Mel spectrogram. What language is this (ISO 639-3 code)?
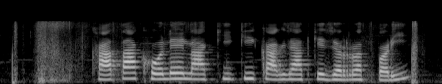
mag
